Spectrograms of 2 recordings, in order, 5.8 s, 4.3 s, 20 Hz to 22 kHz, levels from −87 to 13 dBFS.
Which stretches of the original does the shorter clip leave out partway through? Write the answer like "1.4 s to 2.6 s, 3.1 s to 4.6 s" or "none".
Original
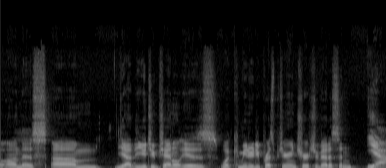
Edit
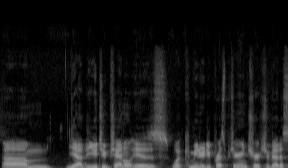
none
